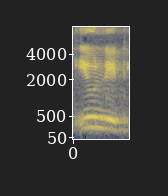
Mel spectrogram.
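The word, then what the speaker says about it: unit: जैसे कि यूनिट, यूनिट में देख सकते हैं कि शुरू में यू आया है। यहाँ पे देखिए यू का यू हो गया और ये हो गया NIT, ये हो गया आपका नीट, पूरा हो गया यूनिट।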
